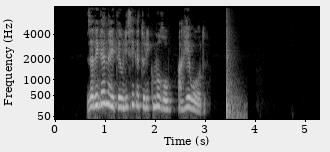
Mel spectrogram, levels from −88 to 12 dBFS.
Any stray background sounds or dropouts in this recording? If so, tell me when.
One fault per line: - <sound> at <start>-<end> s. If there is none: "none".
- thud at 3.4-3.9 s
